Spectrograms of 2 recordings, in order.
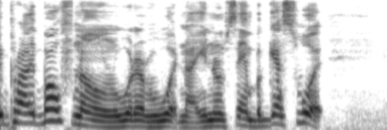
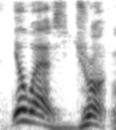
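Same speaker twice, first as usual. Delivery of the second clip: ordinary talk, nothing marked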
